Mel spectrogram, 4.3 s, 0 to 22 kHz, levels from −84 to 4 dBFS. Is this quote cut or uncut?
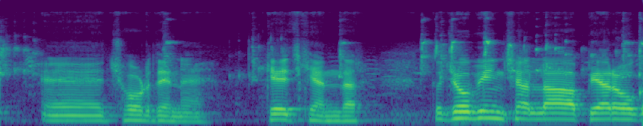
uncut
